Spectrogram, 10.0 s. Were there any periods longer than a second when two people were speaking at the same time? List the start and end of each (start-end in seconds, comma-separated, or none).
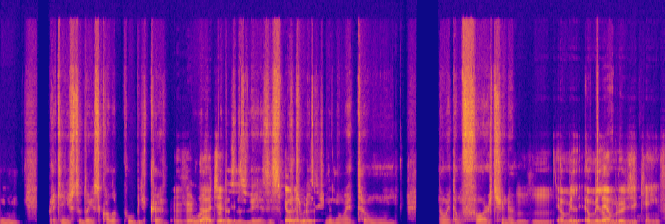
none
